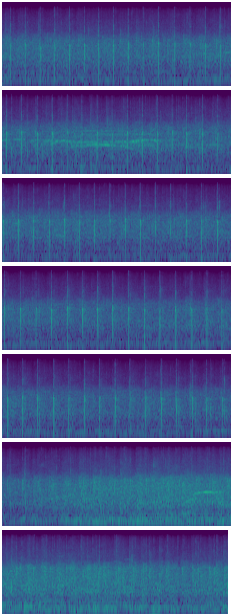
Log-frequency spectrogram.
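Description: Audience applauding in rhythmic unison, about three claps a second. After some twenty seconds the beat dissolves into louder, ordinary scattered applause.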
